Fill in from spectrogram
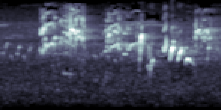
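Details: Brown honeyeater at Hervey Bay, Queensland, giving a short run of warbled, sliding notes followed by quick bright chirps.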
